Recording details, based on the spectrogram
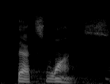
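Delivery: quiet, calm, soft, hushed whisper. Retelling a man's story of what his wife told him, said quietly. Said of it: "My wife told me quietly".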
